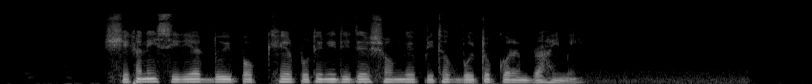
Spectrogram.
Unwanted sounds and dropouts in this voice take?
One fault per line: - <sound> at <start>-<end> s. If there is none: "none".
none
